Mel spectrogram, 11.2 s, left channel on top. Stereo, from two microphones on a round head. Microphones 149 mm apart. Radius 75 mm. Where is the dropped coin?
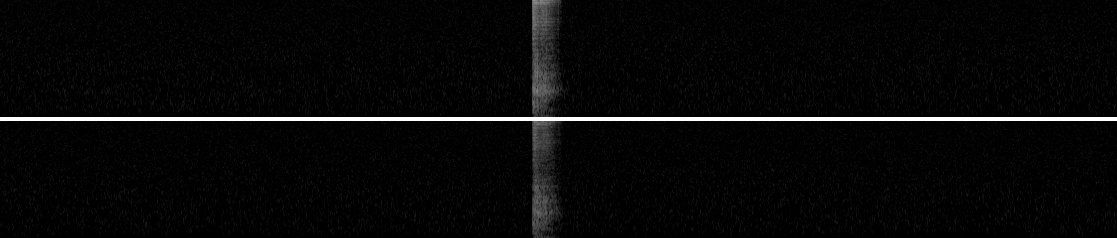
65° left (ahead or behind), 0.5 m.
